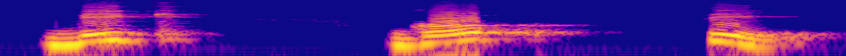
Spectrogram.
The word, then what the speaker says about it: বিজ্ঞপ্তি: বিগ গোপ বিগ গোপ এইযে জ ইর পরিবর্তে দুটো গ এ এসেছে এবং বলা হয়েছে এখানে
